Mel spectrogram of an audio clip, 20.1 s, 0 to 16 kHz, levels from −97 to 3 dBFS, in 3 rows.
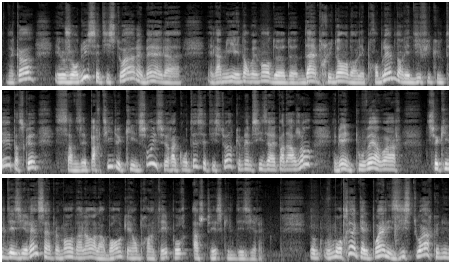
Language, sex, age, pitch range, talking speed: French, male, 50-69, 125-165 Hz, 220 wpm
